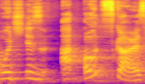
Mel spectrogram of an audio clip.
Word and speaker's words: Otsuka: surprise of learning that atsuka is really pronounced oatsuka i mean there's a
